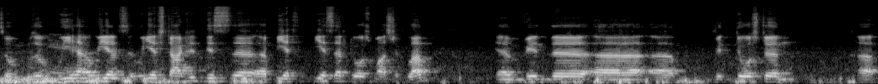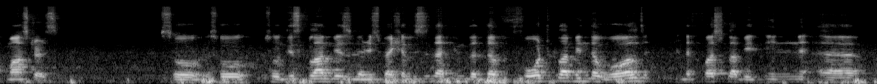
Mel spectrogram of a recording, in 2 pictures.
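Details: Male host who has stammered since childhood, stammering worse under pressure; clip has word repetitions and filled pauses; stuttering.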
